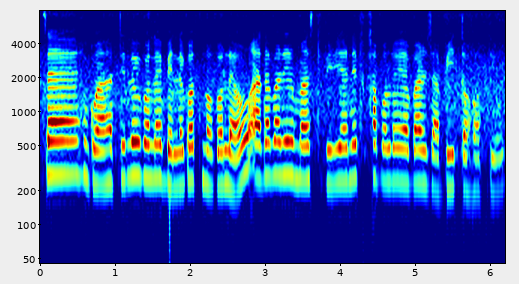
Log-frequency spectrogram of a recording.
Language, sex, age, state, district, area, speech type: Assamese, female, 45-60, Assam, Morigaon, urban, spontaneous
